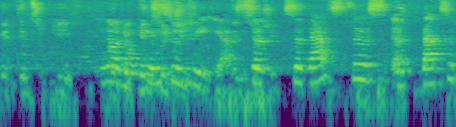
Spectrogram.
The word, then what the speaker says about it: Kintsugi: Kintsugi. Okay, I've been pronouncing it Kintsugi. No, Kintsugi.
